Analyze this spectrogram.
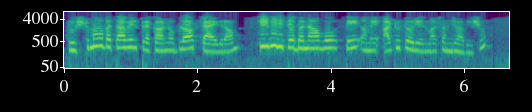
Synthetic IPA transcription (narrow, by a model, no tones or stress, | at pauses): pɾuʃʈmãbət̪aʋelpɾəkaɾnoblɔkɖajəɡɾam | keʋiɾit̪ebənaʋot̪eəmeʔaʈuʈoɾijəlmãsəmd͡ʒʱaʋiʃũ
